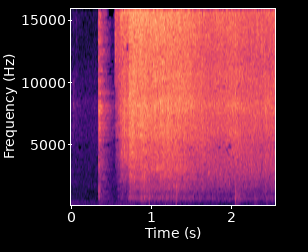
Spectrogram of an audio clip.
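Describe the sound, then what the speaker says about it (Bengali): Chopped onion and asafoetida hit hot oil, a sudden loud burst of sizzling that settles into a steady bright hiss, with a few faint clinks of a utensil underneath. "দিয়ে দেবো হিং ফোড়ন, দিয়ে দেবো কুচিয়ে রাখা পেঁয়াজ"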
